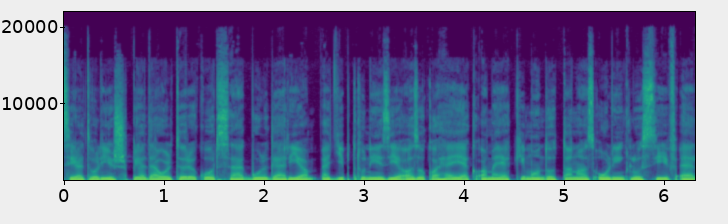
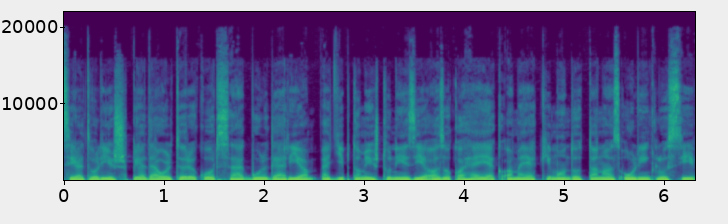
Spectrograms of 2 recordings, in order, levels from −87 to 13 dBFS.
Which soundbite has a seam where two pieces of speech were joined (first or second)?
first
